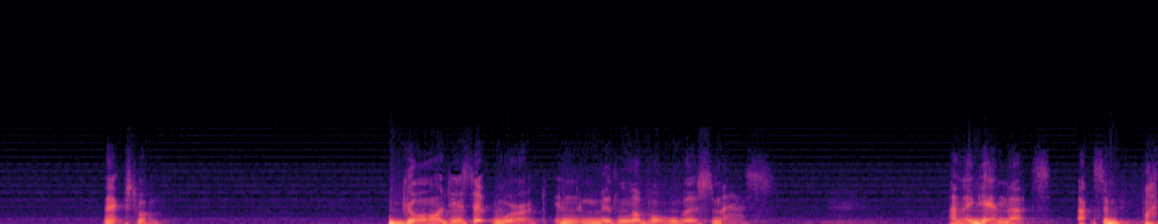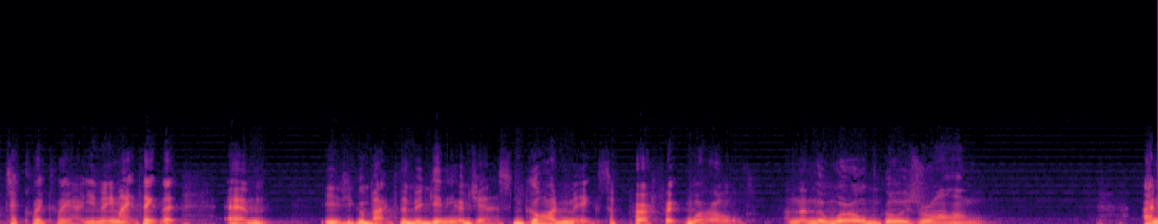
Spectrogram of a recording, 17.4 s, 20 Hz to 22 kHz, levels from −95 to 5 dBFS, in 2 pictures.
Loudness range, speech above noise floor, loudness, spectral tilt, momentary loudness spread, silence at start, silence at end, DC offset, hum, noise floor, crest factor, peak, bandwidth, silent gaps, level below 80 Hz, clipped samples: 6 LU; 39 dB; -25 LUFS; -9.5 dB/octave; 12 LU; 0.8 s; 0 s; under 0.1%; none; -64 dBFS; 22 dB; -4 dBFS; 7 kHz; none; -58 dBFS; under 0.1%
